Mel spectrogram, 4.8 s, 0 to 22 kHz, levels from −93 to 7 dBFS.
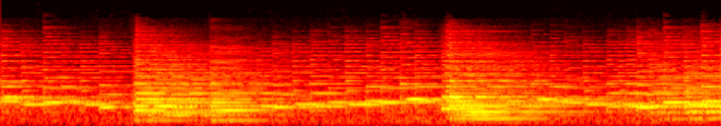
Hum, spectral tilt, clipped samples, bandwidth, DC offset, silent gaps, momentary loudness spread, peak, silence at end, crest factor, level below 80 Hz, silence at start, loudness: none; -4.5 dB/octave; under 0.1%; 12 kHz; under 0.1%; none; 8 LU; -6 dBFS; 0 s; 16 dB; -58 dBFS; 0 s; -22 LUFS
